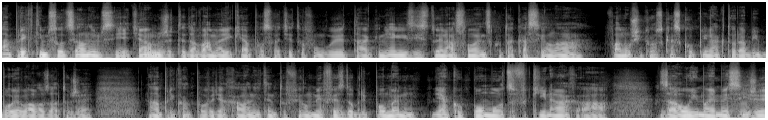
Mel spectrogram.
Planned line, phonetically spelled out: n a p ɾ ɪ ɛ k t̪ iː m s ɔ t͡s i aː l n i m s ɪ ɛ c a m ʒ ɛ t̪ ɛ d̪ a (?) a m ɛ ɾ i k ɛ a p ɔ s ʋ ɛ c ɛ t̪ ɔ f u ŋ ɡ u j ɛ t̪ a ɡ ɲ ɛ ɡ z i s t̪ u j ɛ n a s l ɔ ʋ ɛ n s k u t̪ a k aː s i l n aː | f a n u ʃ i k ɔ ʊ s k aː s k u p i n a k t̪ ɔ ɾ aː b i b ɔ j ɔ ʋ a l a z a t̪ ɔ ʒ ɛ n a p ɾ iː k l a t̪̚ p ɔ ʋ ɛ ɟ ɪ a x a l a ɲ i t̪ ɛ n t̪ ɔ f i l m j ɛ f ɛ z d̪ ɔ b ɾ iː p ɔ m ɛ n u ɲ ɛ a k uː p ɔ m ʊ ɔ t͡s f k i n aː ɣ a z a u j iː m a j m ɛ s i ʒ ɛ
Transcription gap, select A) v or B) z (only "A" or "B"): A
